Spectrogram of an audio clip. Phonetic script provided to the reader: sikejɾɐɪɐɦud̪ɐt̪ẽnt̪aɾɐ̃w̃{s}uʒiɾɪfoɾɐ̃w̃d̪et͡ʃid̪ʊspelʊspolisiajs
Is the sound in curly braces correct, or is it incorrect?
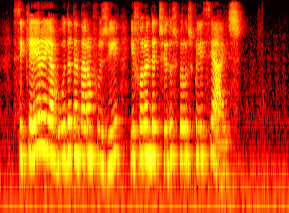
incorrect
